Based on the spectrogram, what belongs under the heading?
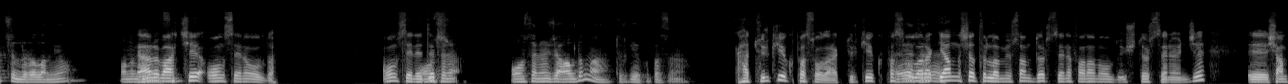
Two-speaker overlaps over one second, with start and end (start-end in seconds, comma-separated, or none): none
